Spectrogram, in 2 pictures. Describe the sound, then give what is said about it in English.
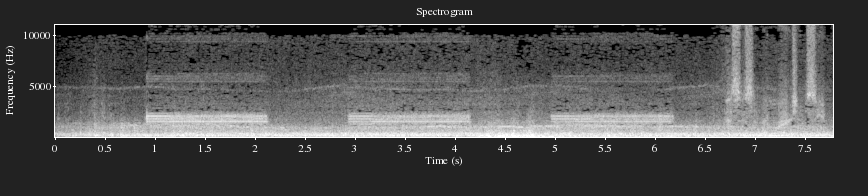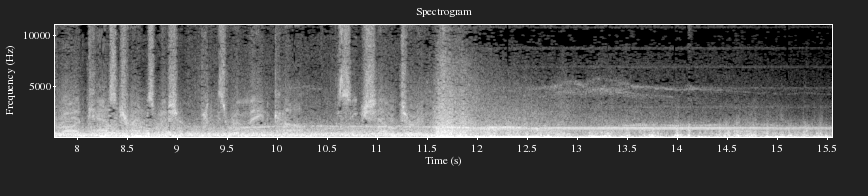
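Three short, harsh bursts of Emergency Alert System data tones repeat about a second apart in a TV station promo for the Jacksonville Jaguars football team in Jacksonville, Florida, followed by sharp clattering hits and a steady high alert tone, over a loud, noisy background with voices. “So why are these tones so protected?”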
